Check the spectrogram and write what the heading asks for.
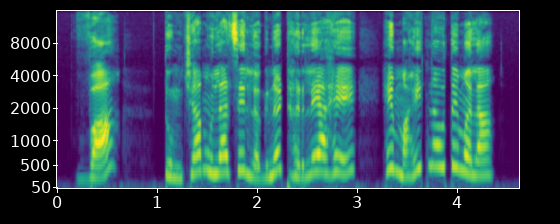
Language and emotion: Marathi, surprised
